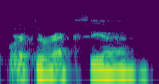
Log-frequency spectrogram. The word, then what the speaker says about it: orthorexia: I wanted to go back to, and I'm going to pronounce it wrong, but is it orthorexia? Orthorexia? – Yeah, you said it correctly.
